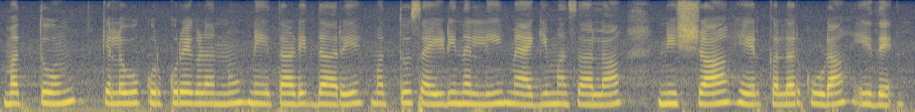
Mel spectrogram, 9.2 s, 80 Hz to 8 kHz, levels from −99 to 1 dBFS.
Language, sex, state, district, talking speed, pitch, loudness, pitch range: Kannada, female, Karnataka, Bidar, 90 wpm, 240 Hz, -13 LUFS, 235-250 Hz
